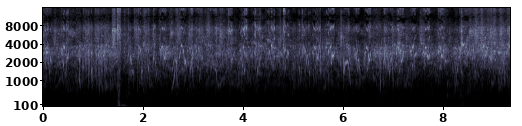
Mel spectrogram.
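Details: Budgerigars feeding and chirping, many quick up-and-down warbled notes and squeaks in a busy stream, with a single sharp tap early on.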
